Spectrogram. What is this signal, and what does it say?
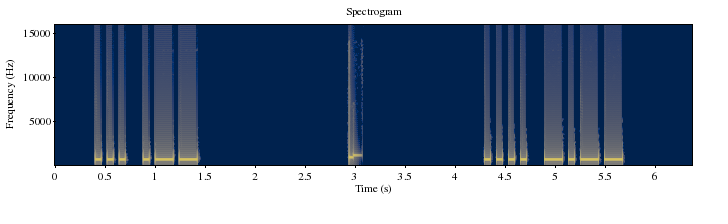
Morse code, heard as a keyed tone, about 20 wpm, 700 Hz. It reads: SW HY
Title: Top Two Letter Combinations in Words 20wpm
